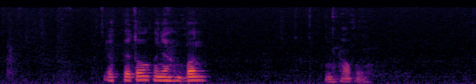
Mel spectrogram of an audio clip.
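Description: A man speaks briefly and calmly nearby.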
